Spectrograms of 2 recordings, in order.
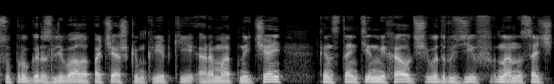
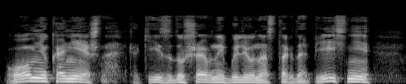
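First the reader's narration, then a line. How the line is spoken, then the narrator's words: Dreamy sigh, husband. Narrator (Russian): мечтательно вздохнул муж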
